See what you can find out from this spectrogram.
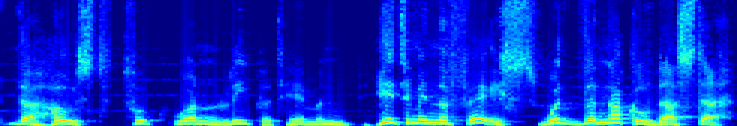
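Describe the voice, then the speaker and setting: An actor with a British accent playing a middle-aged father who tells grim tales in a measured, genial way for an old-fashioned radio drama. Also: fairly high pitch, lively intonation, dark tone, slightly rough, soft background music. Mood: grave storytelling. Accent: British English.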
